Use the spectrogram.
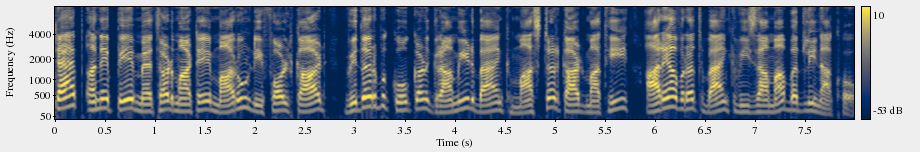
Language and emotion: Gujarati, neutral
